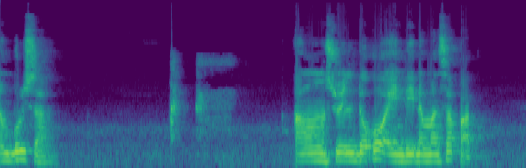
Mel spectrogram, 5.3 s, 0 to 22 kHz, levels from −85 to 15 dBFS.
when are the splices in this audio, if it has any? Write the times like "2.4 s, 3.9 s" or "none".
none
